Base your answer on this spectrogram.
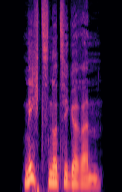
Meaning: strong dative masculine/neuter singular comparative degree of nichtsnutzig
- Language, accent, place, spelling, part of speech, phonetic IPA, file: German, Germany, Berlin, nichtsnutzigerem, adjective, [ˈnɪçt͡snʊt͡sɪɡəʁəm], De-nichtsnutzigerem.ogg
